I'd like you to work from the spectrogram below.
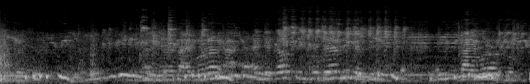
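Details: Caged black Shiraji pigeons coo in rolling, throaty phrases, each bending up and down and repeated several times. Faint speech is in the background.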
